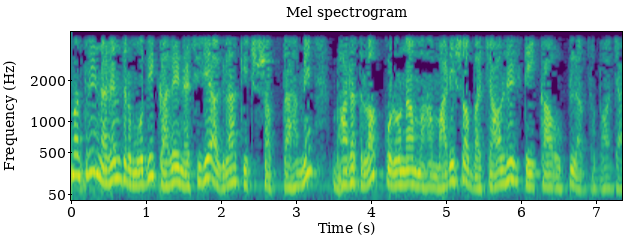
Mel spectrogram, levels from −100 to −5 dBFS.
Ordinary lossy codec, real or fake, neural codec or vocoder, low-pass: none; real; none; 3.6 kHz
